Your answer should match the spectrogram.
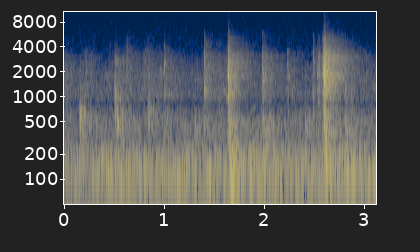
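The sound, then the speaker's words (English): A door is pushed shut with a couple of firm knocks and latch clicks, preceded by lighter handling taps, over a steady low background hum. “Closing that so they won't know anybody's been here, huh?”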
